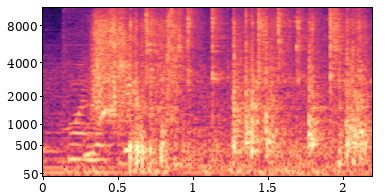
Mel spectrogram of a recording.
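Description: Two Beyblade spinning tops, a metal-wheel Burn Phoenix and a plastic Burst Cho-Z Revive Phoenix, launched into a clear plastic stadium. About half a second in they land and clatter against the bowl and each other in a rapid run of sharp clicks and clinks.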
